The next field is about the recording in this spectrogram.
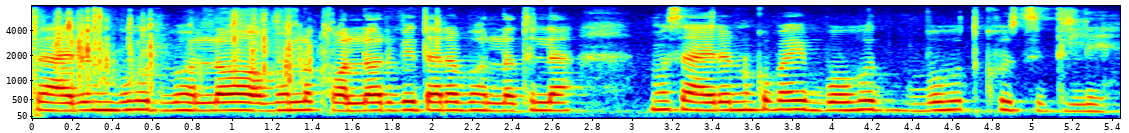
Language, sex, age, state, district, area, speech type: Odia, female, 18-30, Odisha, Ganjam, urban, spontaneous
